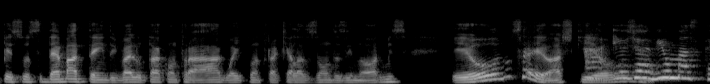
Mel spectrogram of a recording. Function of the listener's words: taking over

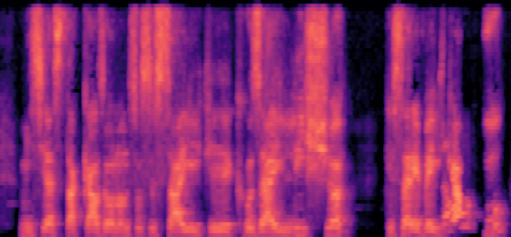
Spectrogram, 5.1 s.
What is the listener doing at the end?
listening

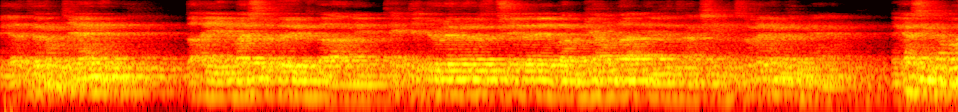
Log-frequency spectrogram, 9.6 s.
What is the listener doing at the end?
listening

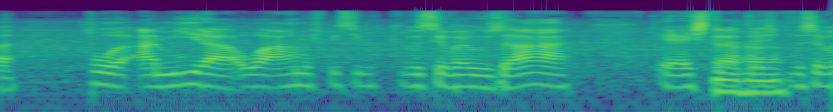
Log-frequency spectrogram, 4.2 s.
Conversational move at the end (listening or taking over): listening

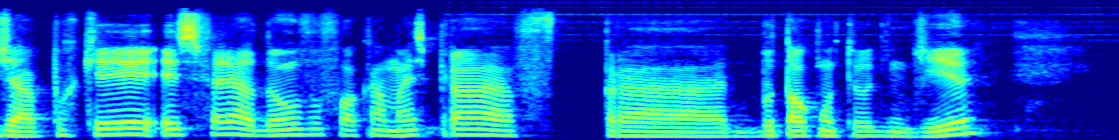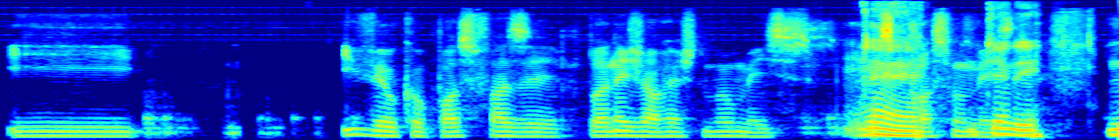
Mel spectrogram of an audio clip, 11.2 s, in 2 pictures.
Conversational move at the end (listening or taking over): taking over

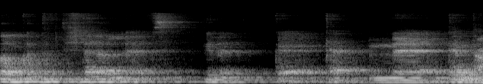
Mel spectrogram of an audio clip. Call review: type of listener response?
listening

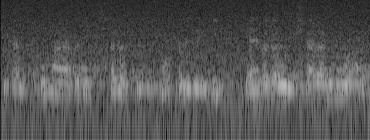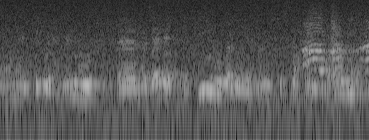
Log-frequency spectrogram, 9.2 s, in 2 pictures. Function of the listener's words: taking over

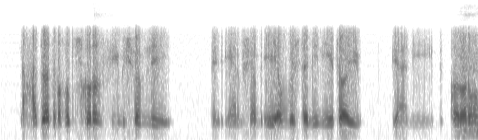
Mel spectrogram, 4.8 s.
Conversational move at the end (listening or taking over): taking over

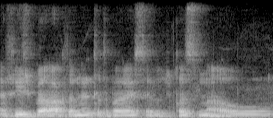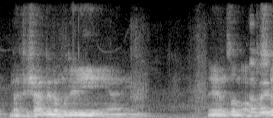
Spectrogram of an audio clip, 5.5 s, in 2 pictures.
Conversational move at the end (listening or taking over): taking over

